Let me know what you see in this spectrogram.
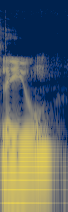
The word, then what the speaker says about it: Leung: Man Lok Lung. Wat een kennismaking met Lung. – Ja, of Leung. Werd, in Nederland ook gezet, Leung. Dat je het zo moet uitspreken.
